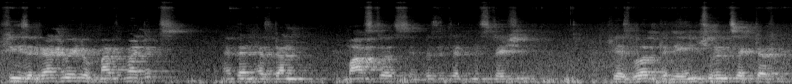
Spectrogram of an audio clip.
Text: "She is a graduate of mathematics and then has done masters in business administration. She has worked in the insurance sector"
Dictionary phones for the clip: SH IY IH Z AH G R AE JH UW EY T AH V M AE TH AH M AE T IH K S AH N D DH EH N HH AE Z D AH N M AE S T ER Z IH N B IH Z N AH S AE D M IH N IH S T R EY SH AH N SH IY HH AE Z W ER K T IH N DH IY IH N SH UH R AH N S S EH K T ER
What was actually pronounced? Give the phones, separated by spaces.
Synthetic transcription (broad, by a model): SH IY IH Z AH G R AE JH UW EY T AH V M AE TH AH M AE T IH K S AH N D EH N HH AE Z D AH N M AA S T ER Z IH N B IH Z AH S AE D M IH N IH S T R EY SH AH N SH IY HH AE Z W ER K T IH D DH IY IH N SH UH R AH N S S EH K T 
